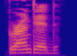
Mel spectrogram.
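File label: "grunted", British English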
